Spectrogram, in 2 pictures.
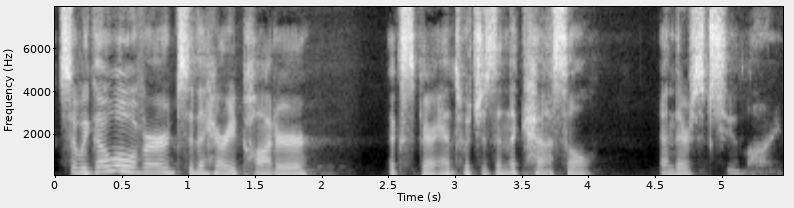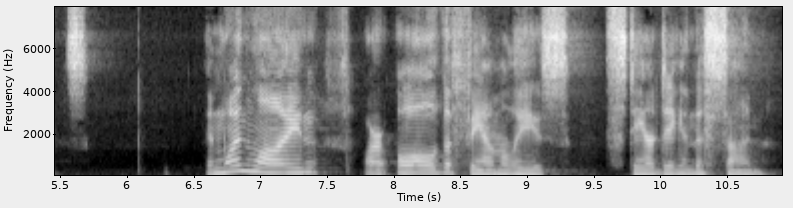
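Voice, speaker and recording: Middle-aged woman storyteller, a bit low, animated, acts out quotes, live show. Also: unhurried. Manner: animated, voices the people she quotes.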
